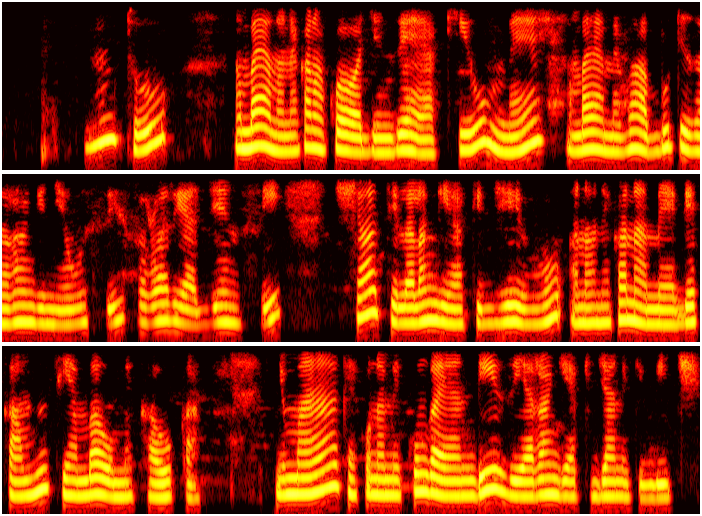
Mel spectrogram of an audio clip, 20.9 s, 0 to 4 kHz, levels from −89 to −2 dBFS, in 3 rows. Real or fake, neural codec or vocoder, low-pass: real; none; 3.6 kHz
